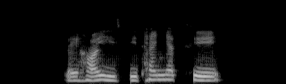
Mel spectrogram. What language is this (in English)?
Cantonese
